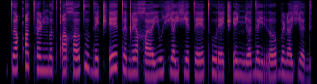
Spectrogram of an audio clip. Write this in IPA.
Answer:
t̪əqʼə t̪ʰəɳŋɤdqʼɤ χɤt̪ud̪e t͡ʃʼet̪ɘdɳe χɜjuçɜjçe t̪et̪ʰuɾet͡ʃʼe ɲədɘj rɤbəɳɜçɘd

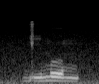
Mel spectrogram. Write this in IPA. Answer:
ɡimom

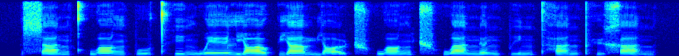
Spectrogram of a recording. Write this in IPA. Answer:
sa˧˥n kʰwɑ˥ŋpu˧˥t̪ʰi˥˩ŋwe˥ɪ̯ ljɑ˥ʊ̯pjä˥mjɑ̰˨˩ʊ̯ʈ͡ʂʰwɑ˧˥ŋ ʈ͡ʂʰwa˥˧n ə˥˩n pi˧˥nt̪ʰa˧˥npʰy˧ xa˥˩n

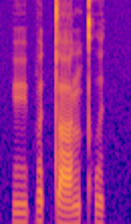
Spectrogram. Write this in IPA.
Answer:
yː˧pɵ˥t̚t̪aː˨˥ŋ kʷʰɪ˨k̚

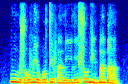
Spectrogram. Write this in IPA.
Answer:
uː˦˨zɔ˨˦ve˦˨wɔ˦ tɪ˦˨fã˨liː˨li˦ sɔ˦ɡĩ˨ ɓã˦ɓa˨

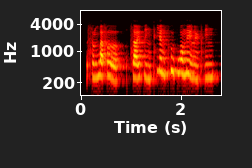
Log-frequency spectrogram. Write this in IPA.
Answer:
sʊ˧˥ŋwä˧fɤ˥˩ | t͡sa˧˥ɪ̯pi˨˩ŋ pʰjɛ˥˧npʰu˥˧pwɔ˥˧n̪e˥˩ɪ̯ ly˨˩pʰi˦ŋ

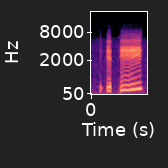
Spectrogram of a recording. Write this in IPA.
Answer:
ʔi˨˩t̚ʔiː˦˥

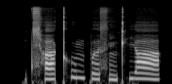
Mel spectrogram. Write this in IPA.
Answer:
t͡ɕʰa˧kʰu˥˧m pə˧ sĩ˨˩kʰja˥˧

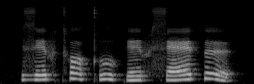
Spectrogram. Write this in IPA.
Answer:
zɛ˧˥ftʰɔ˥˩ kʼo˥˩kɛ˧f sæ˧˥ θœ˥˩

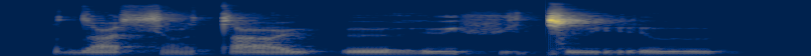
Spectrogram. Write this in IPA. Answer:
dˤy˩˥se̤˩˥tˤy˩ | ø˩˧ɦy˥˩ fʲe̤˥˩ǀy˩rɯ˥˧

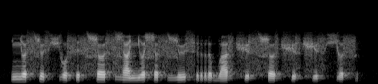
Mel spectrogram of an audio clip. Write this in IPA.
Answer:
ɲœsɬysçosis ɬœs ɮaɲəɬəs ɮysrə basxʲœs ɬœsxʲœsxʲøs çəs

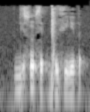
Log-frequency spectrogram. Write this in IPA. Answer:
bʲu˦sũ˦se˨p ɡ͡ǁu˦fʲʊ˨lʲɛ˦p

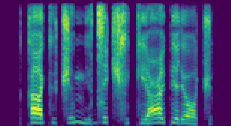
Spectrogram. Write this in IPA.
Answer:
kakʲṳt͡ʃ ə̤ mʲə̤d͡zet͡ʃxʲə̤ kʲeʕipʲɑ ɾʲɔt͡ʃ

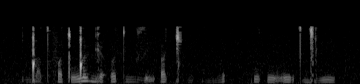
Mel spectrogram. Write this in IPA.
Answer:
ɡ͡ǃa̰˩˥tfɐ˩˧˩tŋ͡ǃɨ˥˨ɡʲɐ˧˩ ʔɵ˥˨t ṳ˩˧˩ zḭ˩˧˩ʔɐ˥˨ ǀʰṳ˩˧˩ko̤˩˥ | ku˧˩tnṵ˩˧ŋɨ˩˧t ɡ͡ǀi˩˧˩

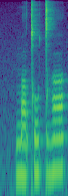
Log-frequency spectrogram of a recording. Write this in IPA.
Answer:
maǀuɡ͡ǀã

